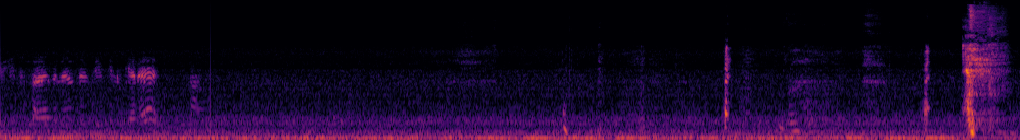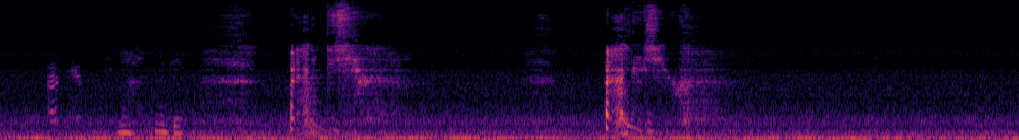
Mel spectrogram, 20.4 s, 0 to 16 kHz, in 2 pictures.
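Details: A woman taking a nasal swab test for COVID-19 gives several abrupt, uncontrollable sneezes against steady background noise and brief voices: sneezing induced by nasal swab.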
